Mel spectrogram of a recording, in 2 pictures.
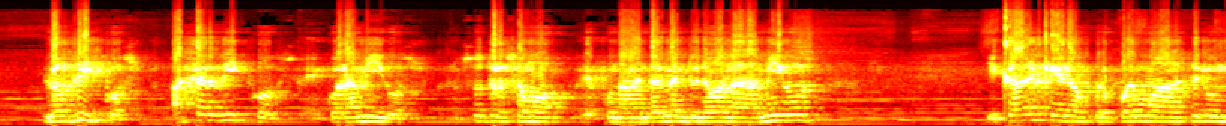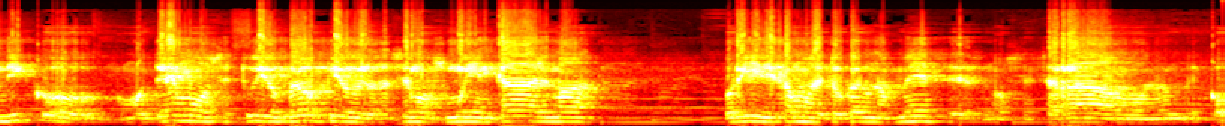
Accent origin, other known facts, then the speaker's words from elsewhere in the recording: Glew, Buenos Aires Province, Argentina; Carlitos, Ángel y yo, somos de Gledu. Son ciudades que están al sur del conurbano de la provincia de Buenos Aires. Almirante Brown y Presidente Perón son los dos distritos que contienen estas localidades.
